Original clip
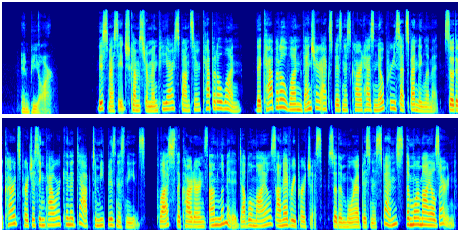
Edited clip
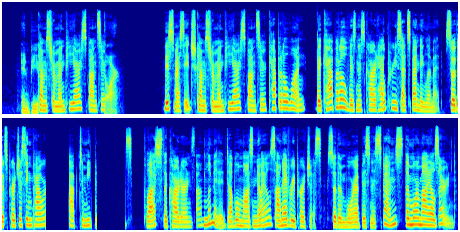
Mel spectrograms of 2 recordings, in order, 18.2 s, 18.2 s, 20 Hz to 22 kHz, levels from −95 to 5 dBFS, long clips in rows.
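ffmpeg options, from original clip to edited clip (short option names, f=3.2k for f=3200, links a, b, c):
-filter_complex "[0:a]asplit=15[a][b][c][d][e][f][g][h][i][j][k][l][m][n][o];[a]atrim=end=0.732[p];[b]atrim=start=2.588:end=3.912[q];[c]atrim=start=0.728:end=4.614[r];[d]atrim=start=4.61:end=5.12,asetpts=PTS-STARTPTS,asetrate=57771,aresample=44100[s];[e]atrim=start=5.116:end=5.762[t];[f]atrim=start=6.678:end=7.352[u];[g]atrim=start=7.598:end=9.132[v];[h]atrim=start=9.418:end=10.25,asetpts=PTS-STARTPTS,afade=t=out:st=0.828:d=0.004:c=hsin[w];[i]atrim=start=10.25:end=10.72,asetpts=PTS-STARTPTS,volume=0[x];[j]atrim=start=10.72:end=11.27,asetpts=PTS-STARTPTS,afade=t=in:d=0.004:c=hsin,afade=t=out:st=0.546:d=0.004:c=hsin[y];[k]atrim=start=11.27:end=11.85,asetpts=PTS-STARTPTS,volume=0[z];[l]atrim=start=11.85:end=13.42,asetpts=PTS-STARTPTS,afade=t=in:d=0.004:c=hsin,afade=t=out:st=0.92:d=0.65:silence=0.112202[aa];[m]atrim=start=13.42:end=14.312,asetpts=PTS-STARTPTS,afade=t=in:d=0.004:c=hsin:silence=0.112202[ab];[n]atrim=start=7.348:end=7.602[ac];[o]atrim=start=14.308[ad];[p][q]acrossfade=d=0.004:c1=hsin:c2=hsin[ae];[ae][r]acrossfade=d=0.004:c1=hsin:c2=hsin[af];[af][s]acrossfade=d=0.004:c1=hsin:c2=hsin[ag];[ag][t]acrossfade=d=0.004:c1=hsin:c2=hsin[ah];[ah][u]acrossfade=d=0.004:c1=hsin:c2=hsin[ai];[ai][v]acrossfade=d=0.004:c1=hsin:c2=hsin[aj];[w][x][y][z][aa][ab]concat=n=6:v=0:a=1[ak];[aj][ak]acrossfade=d=0.004:c1=hsin:c2=hsin[al];[al][ac]acrossfade=d=0.004:c1=hsin:c2=hsin[am];[am][ad]acrossfade=d=0.004:c1=hsin:c2=hsin"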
